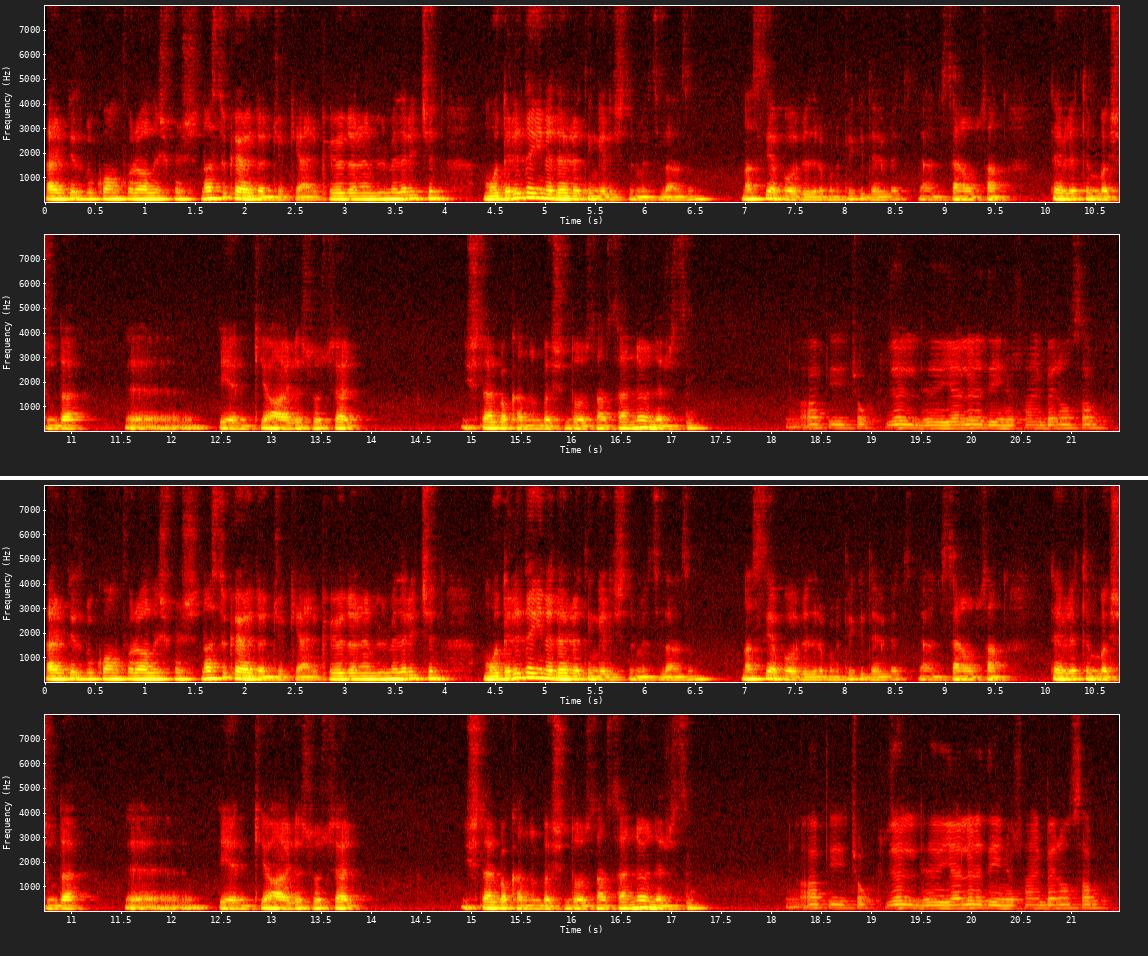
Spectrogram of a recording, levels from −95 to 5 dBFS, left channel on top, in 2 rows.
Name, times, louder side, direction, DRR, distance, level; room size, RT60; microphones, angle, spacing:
voice 1, 0.0-4.1 4.4-6.7 7.0-9.7 10.1-11.1 11.5-13.9 14.9-17.4, right 1 dB, 5° right, 0.4 m, -18 dB
voice 2, 18.1-21.3, right 1 dB, 30° right, 1.2 m, -31 dB
13.0 x 9.3 x 2.4 m
head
